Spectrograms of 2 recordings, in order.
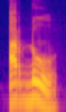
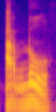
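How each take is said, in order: No difference in how they are said.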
